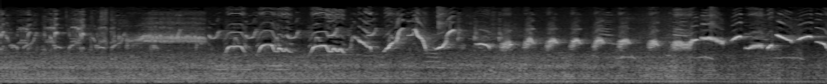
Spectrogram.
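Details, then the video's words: Chinese hwamei, a caged bird in top singing condition, delivers a rich varied song of looping whistles, sharp slurred notes and quick trills that speed into rapid rhythmic bursts, over low steady background hum. "Họat Họa Mi"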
